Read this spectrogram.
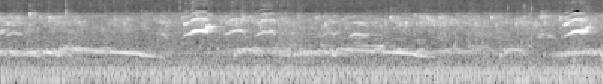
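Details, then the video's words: Cockatiel calls meant to encourage breeding and singing: scattered short rising whistles, with two louder bright upslurred notes near the start and end, above a steady low warbling chorus of other birds. "تغريد كوكتيل"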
